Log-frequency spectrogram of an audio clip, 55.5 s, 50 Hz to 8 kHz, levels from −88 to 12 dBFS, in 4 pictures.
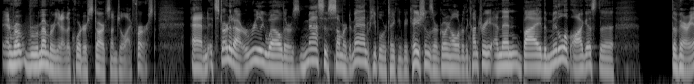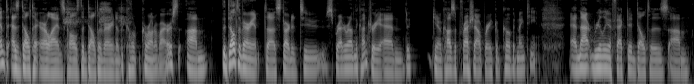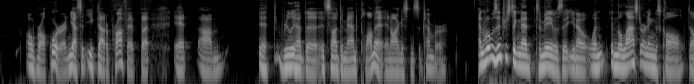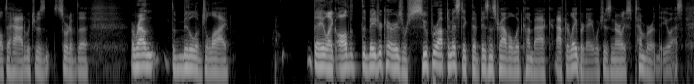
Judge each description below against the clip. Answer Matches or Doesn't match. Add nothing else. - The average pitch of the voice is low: Matches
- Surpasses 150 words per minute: Matches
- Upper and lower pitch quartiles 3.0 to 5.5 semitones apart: Matches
